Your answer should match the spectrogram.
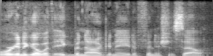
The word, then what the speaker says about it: Igbinoghene: Igbinoghene? Igbinoghene. That's how you pronounce it.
